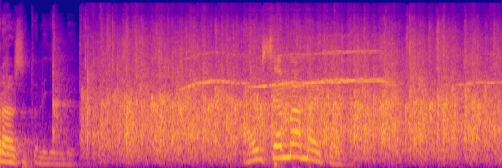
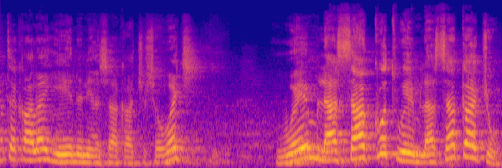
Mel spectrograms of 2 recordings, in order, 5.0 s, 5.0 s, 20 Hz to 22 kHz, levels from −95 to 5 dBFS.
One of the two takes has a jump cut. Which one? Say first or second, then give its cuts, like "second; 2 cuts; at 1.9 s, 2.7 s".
first; 1 cut; at 1.2 s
